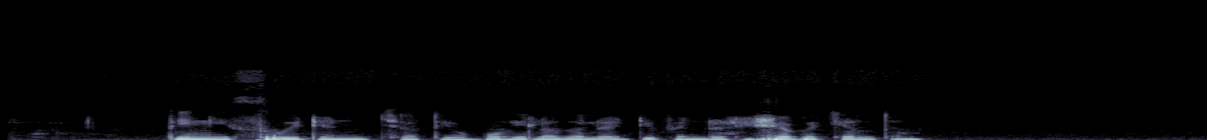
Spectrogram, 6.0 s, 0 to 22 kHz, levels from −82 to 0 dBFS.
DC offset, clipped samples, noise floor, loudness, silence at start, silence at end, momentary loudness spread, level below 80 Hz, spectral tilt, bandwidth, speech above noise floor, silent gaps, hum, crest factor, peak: under 0.1%; under 0.1%; -69 dBFS; -27 LUFS; 0.85 s; 1.45 s; 9 LU; -44 dBFS; -9.5 dB/octave; 4.3 kHz; 43 dB; none; none; 22 dB; -6 dBFS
